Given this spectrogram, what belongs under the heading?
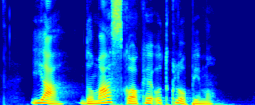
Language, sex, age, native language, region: Slovenian, female, 30-49, Slovenian, Savinja region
